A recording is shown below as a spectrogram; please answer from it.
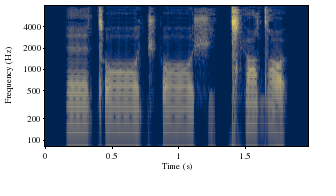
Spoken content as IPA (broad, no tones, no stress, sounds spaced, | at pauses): ɛː tʼ ɔː t͡ʃʼ ɔː ʃ i̤ ǀʰ y dˤ u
